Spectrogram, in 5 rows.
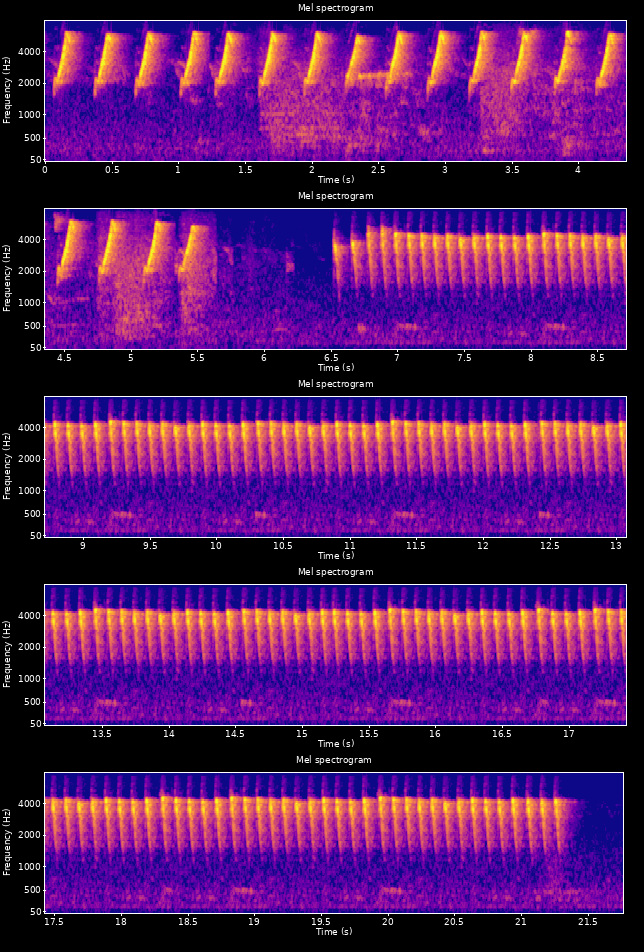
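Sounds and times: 
bar-winged prinia song of fast high buzzy chirps: 0:00.0 - 0:21.7.

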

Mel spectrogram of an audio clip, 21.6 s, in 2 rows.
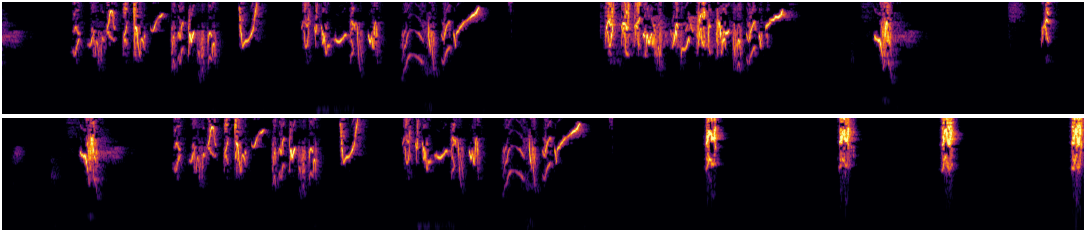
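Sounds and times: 
Red-cowled Cardinal song: 0:00.0 - 0:05.2, 0:06.0 - 0:09.3, 0:10.1 - 0:16.8, 0:17.8 - 0:18.1, 0:19.2 - 0:19.4, 0:20.2 - 0:20.5.

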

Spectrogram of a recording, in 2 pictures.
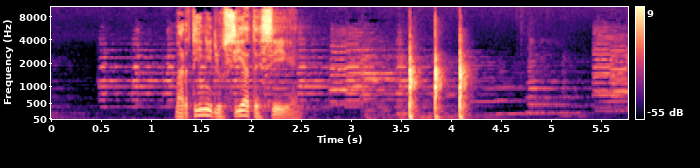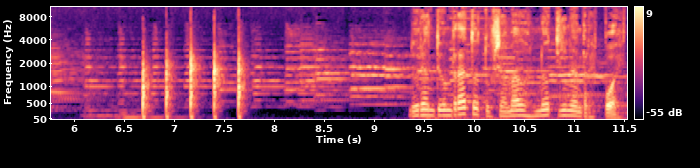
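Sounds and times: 
speech: 0:01.2 - 0:02.6, 0:09.4 - 0:11.5
knocking on a wooden cabin door: 0:03.6 - 0:04.3, 0:06.7 - 0:07.8.

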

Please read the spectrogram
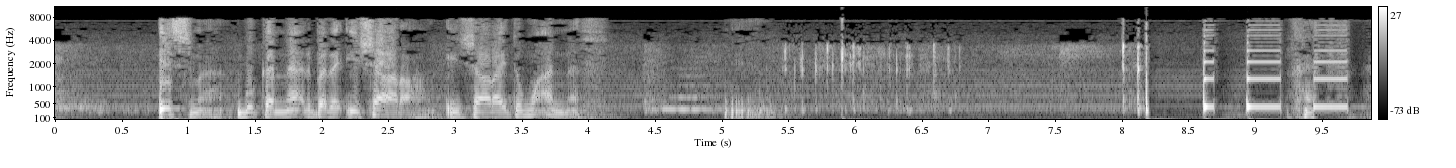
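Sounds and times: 
speech: 0:00.9 - 0:04.2
crackly, garbled telephone line: 0:05.4 - 0:07.3
disconnected phone call electronic beeps: 0:08.7 - 0:09.7.

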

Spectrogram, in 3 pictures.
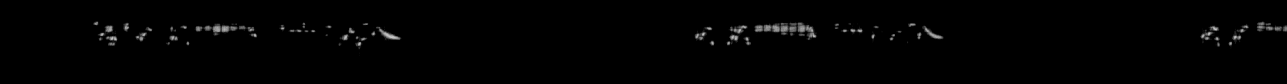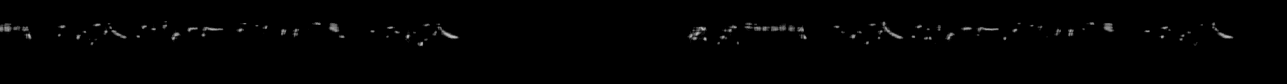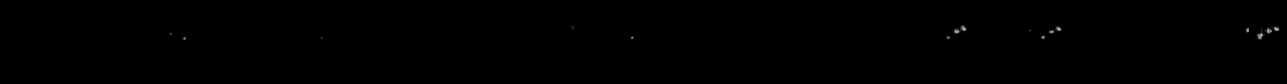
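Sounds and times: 
European goldfinch twittering song: 0:00.9 - 0:04.0, 0:07.0 - 0:09.4, 0:12.0 - 0:17.5, 0:19.8 - 0:25.2, 0:35.2 - 0:35.4, 0:36.1 - 0:36.4, 0:38.2 - 0:38.6.

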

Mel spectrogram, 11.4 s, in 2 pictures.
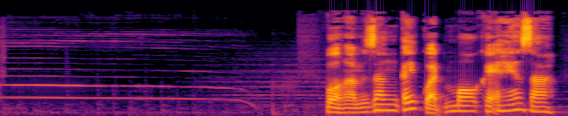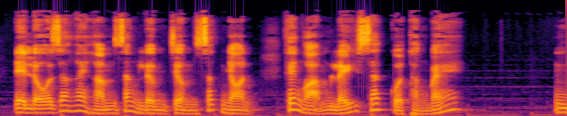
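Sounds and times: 
dog howling mournfully: 0:00.0 - 0:03.4
speech: 0:03.3 - 0:10.4.

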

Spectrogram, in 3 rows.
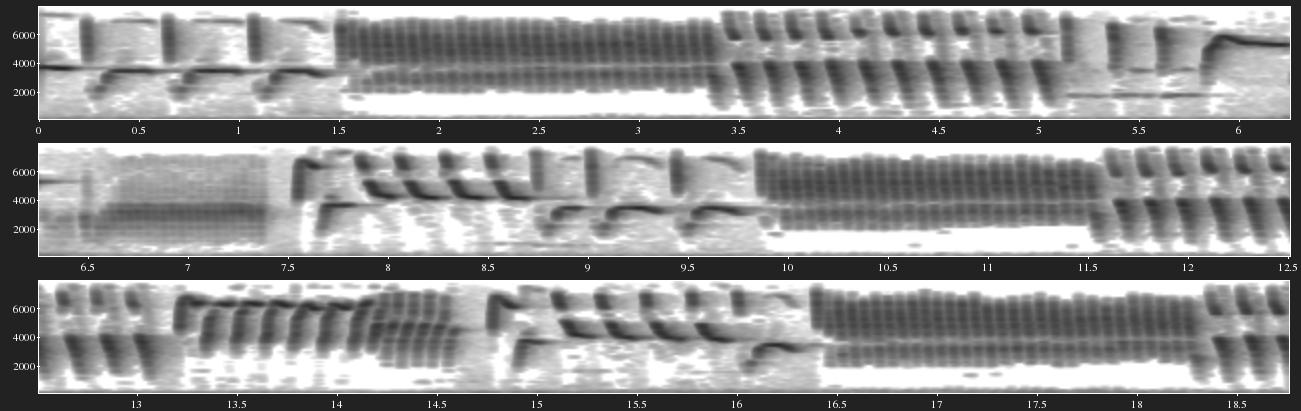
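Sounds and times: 
Belgian canary singing trills: 0:00.0 - 0:18.7.

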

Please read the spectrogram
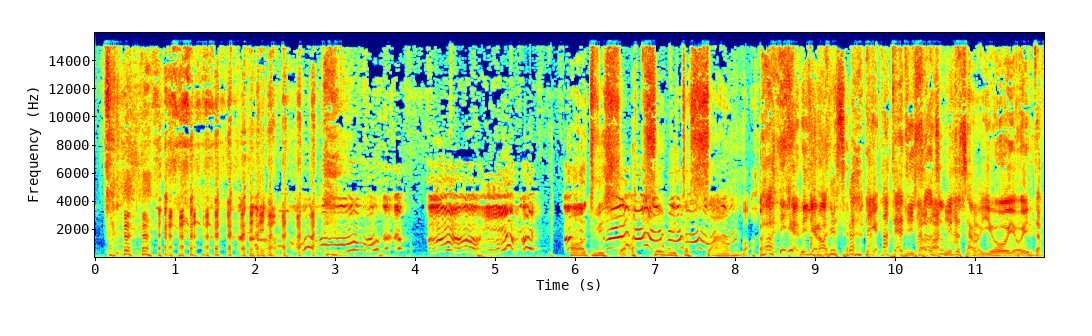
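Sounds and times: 
laughter: 0:00.1 - 0:04.0, 0:06.3 - 0:11.8
speech: 0:00.2 - 0:02.2, 0:06.0 - 0:11.8
baby crying: 0:02.0 - 0:07.8.

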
